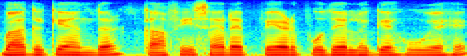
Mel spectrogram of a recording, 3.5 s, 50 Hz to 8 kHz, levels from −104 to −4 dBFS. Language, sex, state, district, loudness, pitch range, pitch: Hindi, male, Bihar, Araria, -16 LUFS, 125-135 Hz, 130 Hz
